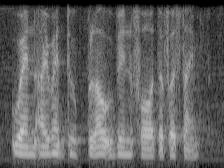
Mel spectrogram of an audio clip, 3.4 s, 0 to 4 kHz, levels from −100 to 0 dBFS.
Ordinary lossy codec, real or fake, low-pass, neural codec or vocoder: none; real; 3.6 kHz; none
